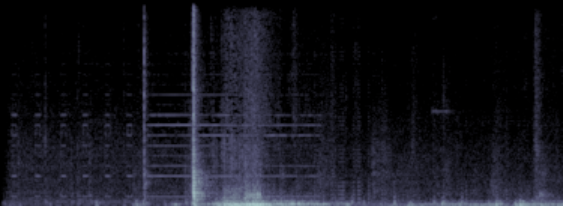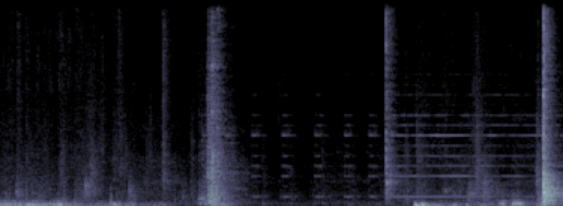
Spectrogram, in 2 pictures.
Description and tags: Electronic door opener
door, opener, Electronic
